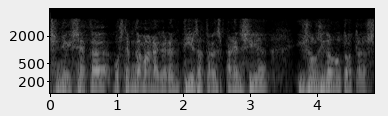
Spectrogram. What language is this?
Catalan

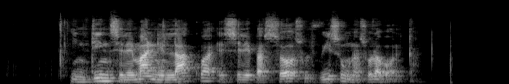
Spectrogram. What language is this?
Italian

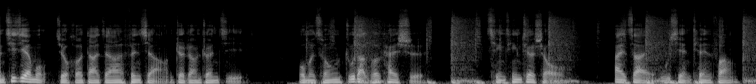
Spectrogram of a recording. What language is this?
Chinese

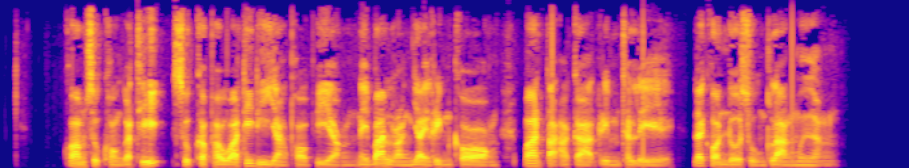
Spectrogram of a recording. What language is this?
Thai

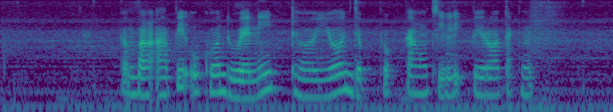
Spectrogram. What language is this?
Javanese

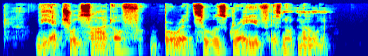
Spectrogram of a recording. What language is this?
English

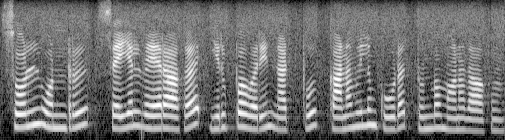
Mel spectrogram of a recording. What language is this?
Tamil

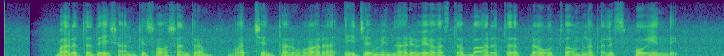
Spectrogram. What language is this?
Telugu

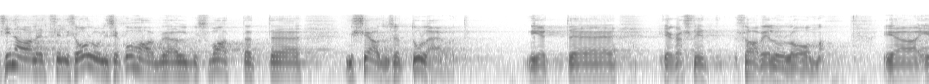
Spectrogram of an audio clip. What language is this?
Estonian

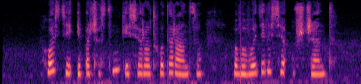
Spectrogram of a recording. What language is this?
Belarusian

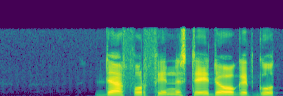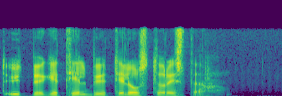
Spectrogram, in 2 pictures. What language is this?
Norwegian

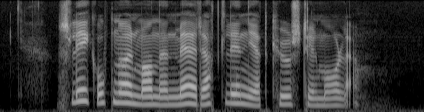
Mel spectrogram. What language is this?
Norwegian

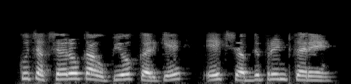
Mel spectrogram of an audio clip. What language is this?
Hindi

